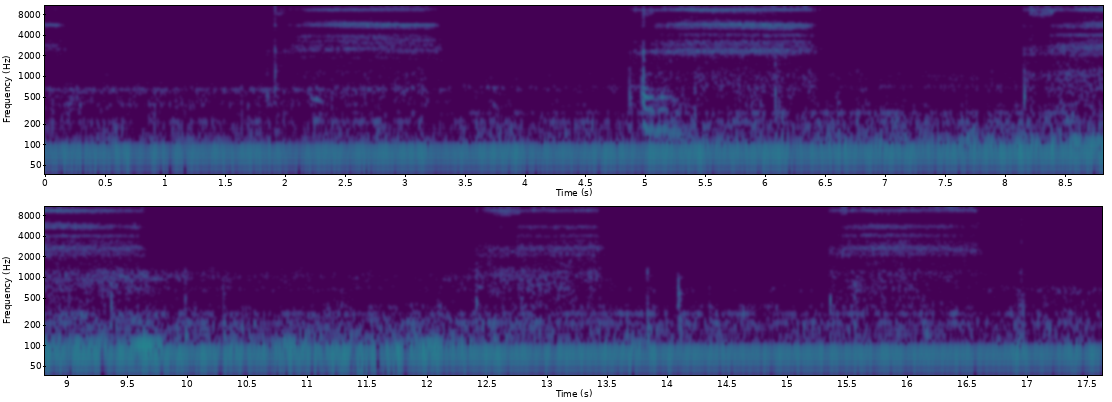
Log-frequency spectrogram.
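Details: Himalayan/Persian cat asleep, with slow, regular rasping snores, about five in seventeen seconds, over a steady low room hum; snoring.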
